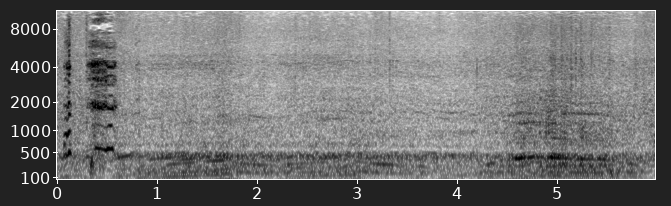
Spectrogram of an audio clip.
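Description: Jeep engine running steadily under load as it drives off-road through mud, heard from inside the cab.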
